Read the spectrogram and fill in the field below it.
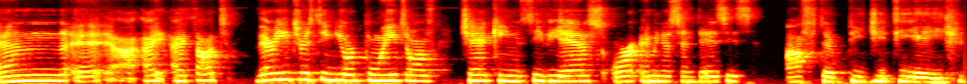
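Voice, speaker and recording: A woman with a Portuguese accent, fairly high in pitch, with fairly even intonation at a very slow pace. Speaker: fertility doctor. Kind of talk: academic discussion. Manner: halting.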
